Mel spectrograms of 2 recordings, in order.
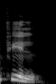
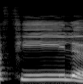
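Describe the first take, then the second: First: फील cut short, like फिल; short vowel. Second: फील with the ee stretched long; long vowel. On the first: Teacher shows how not to read it, फील with short i. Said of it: "ऐसे नहीं पढ़ेंगे अपन फील". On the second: Teacher shows the right reading, फील drawn out. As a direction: drag out the ई in फील. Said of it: "इसी तरीके से पढ़ना फील". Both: Shown as a demonstration.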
